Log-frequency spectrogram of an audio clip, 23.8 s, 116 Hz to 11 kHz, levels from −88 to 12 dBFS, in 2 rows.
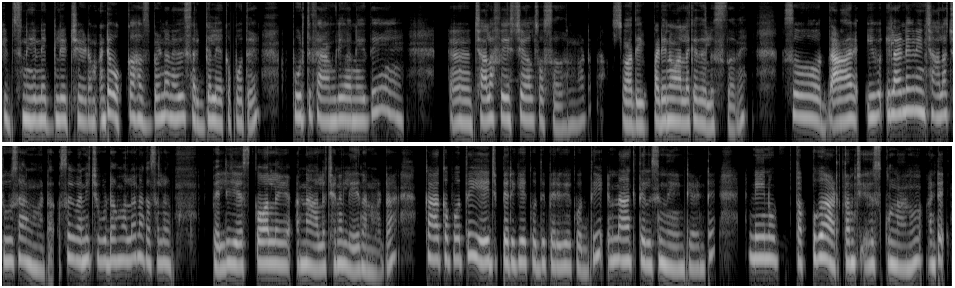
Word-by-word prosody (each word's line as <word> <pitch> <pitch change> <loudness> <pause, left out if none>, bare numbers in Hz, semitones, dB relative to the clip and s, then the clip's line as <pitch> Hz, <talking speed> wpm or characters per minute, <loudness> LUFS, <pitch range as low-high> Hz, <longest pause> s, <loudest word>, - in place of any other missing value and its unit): కిడ్స్‌ని 240 0 +1
neglect 240 +1 0
చేయడం 230 -1 -2
అంటే 285 +5 +5
ఒక్క 250 - -5
హస్బెండ్ 250 +4 0
అనేది 255 +1 +2
సరిగ్గా 240 +1 0
లేకపోతే, 220 -1 -5 0.5
పూర్తి 260 +1 +1
ఫ్యామిలీ 235 +1 +2
అనేది 235 +6 -1 1.0
ఆహ్, 225 -1 0
చాలా 240 +1 +3
ఫేస్ 245 -3 +2
చేయాల్సొస్తదనమాట. 225 -3 -5 0.4
సో, 275 - -5
అది 210 -1 0 0.2
పడిన 230 +1 +4
వాళ్ళకే 225 +1 +1
తెలుస్తది. 200 +1 -5 0.6
సో, 280 - +1 0.4
దాని 235 +3 +7 0.2
ఇవ్ 275 - +1
ఇలాంటివి 310 +3 +5
నేను 300 -3 +2
చాలా 270 +1 0
చూసా 265 +1 0
అనమాట. 215 -4 -2 0.2
సో, - - -8
ఇవన్నీ 265 +1 +1
చూడ్డం 260 0 -1
వల్ల 265 +1 -2
నాకసల 250 -3 -3 0.6
పెళ్లి 220 +3 +1
జేసుకోవాలి 245 +1 +3 0.2
అన్న 240 0 +2
ఆలోచన 225 +3 -2
లేదనమాట. 205 0 -5 0.5
కాకపోతే 275 +1 0 0.2
ఏజ్ 250 -1 +3
పెరిగే 250 0 +2
కొద్దీ, 240 0 -3
పెరిగే 225 0 -1
కొద్దీ, 205 +8 -5 0.3
నాకు 265 -1 +3
తెలిసిందేంటి 225 -3 0
అంటే, 215 +9 -6 0.6
నేను 285 0 +4 0.4
తప్పుగా 285 +4 +3
అర్థం 245 +2 +1
చేసుకున్నాను. 235 -1 -1 0.2
అంటే 260 +3 +1
240 Hz, 135 wpm, -28 LUFS, 225-260 Hz, 1.0 s, దాని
